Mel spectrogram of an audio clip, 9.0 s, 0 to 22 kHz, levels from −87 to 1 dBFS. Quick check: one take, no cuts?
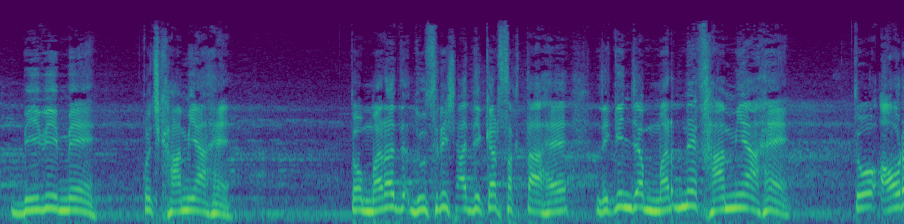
yes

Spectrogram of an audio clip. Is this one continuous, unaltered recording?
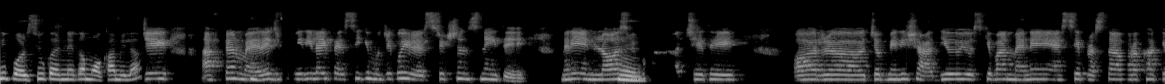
no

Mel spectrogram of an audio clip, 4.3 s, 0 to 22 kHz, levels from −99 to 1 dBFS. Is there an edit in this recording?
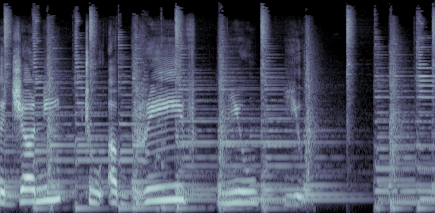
yes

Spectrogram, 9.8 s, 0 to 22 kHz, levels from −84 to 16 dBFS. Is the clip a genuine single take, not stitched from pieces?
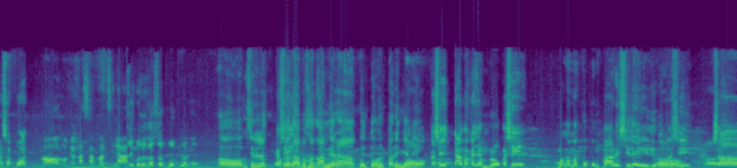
no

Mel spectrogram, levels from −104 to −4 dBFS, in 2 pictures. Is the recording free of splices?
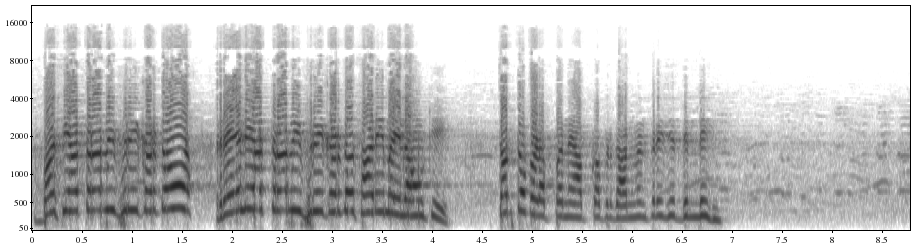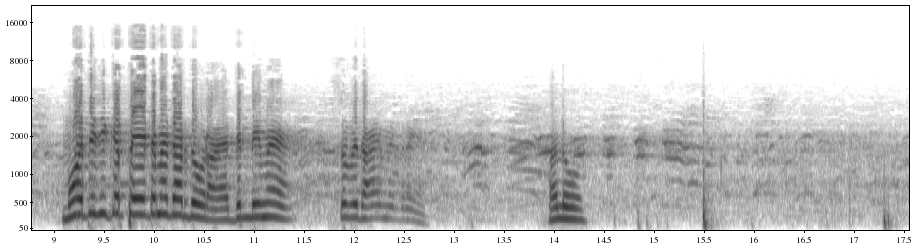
yes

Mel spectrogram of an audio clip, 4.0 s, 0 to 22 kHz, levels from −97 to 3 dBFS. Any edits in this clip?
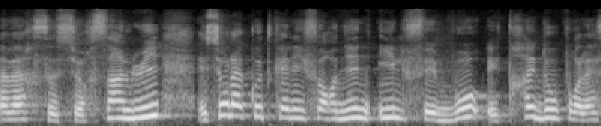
no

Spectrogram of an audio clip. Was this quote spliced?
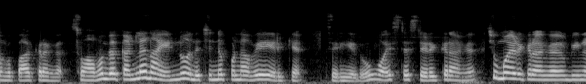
yes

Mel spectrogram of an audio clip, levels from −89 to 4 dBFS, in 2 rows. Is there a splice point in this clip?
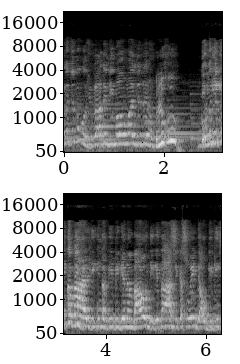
no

